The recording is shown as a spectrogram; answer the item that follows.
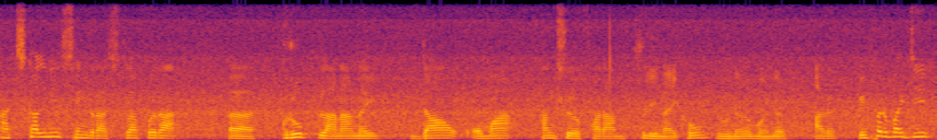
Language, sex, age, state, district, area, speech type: Bodo, male, 30-45, Assam, Kokrajhar, rural, spontaneous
